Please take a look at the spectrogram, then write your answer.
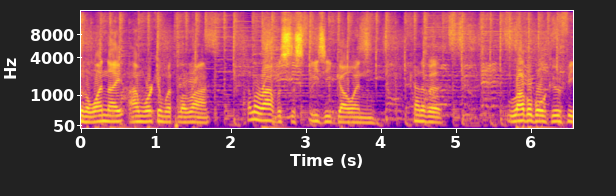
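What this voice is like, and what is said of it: Usual voice. Nothing is said of it.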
